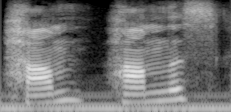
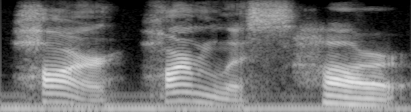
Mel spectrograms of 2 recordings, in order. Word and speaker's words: harmless: Give me a good R sound instead of harmless. It's harmless.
